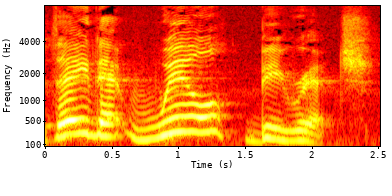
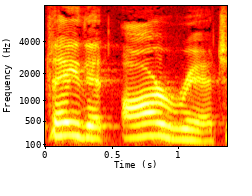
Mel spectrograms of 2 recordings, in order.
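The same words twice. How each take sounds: First: "will" stretched slow and strong; stress on "will". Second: "are" stressed as the mistaken wording. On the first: Preacher gives what the verse says, with long stress on "will". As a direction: hit and hold "will", then finish "be rich". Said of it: "you need to underline that word will". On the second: Preacher corrects a misread verse, putting stress on "are". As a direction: lean on "are" to mark the contrast. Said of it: "So it's not saying that". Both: Shown as a demonstration.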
